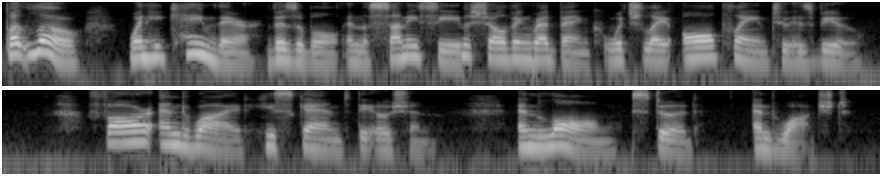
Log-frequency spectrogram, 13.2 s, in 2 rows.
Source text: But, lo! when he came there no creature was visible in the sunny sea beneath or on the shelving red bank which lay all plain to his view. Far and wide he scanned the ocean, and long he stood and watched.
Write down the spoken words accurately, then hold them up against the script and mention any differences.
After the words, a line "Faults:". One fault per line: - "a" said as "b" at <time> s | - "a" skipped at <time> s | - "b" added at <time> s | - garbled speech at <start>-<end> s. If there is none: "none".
But, lo! when he came there visible in the sunny sea the shelving red bank which lay all plain to his view. Far and wide he scanned the ocean, and long stood and watched.
Faults:
- "no creature was" skipped at 1.9 s
- "beneath or on" skipped at 3.4 s
- "he" skipped at 11.2 s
